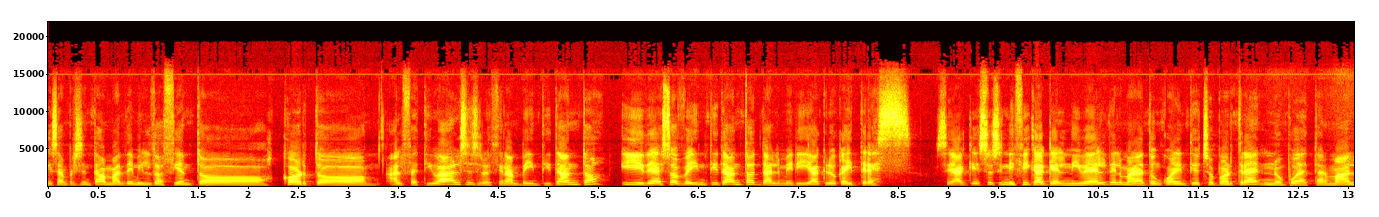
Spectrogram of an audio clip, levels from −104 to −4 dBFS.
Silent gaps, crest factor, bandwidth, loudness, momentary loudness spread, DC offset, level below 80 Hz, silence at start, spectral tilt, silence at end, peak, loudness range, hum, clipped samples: none; 20 dB; 19.5 kHz; -19 LUFS; 9 LU; under 0.1%; -76 dBFS; 0 s; 1 dB/octave; 0 s; 0 dBFS; 5 LU; none; under 0.1%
